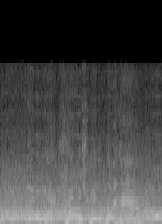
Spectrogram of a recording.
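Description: Men's voices calling out over the steady noise of an arena crowd.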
